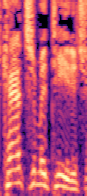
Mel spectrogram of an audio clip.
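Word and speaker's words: Catsimatidis: If John Katsimatidis doesn't know, and that's the other thing, why do Greeks have such long last names? It's Katsimatidis. It took me like 2-3 years to pronounce it correctly.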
